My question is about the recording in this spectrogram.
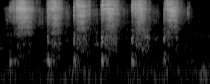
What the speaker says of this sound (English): I'll just give this a spray and leave it for a few hours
